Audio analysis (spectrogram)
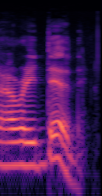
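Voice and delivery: loud, high triumphant retort; defiant. Retold or imitated. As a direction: throw it in his face. Retold heated argument with colonel.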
